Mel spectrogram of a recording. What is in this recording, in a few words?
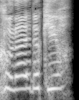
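Voice heal, Japanese; hisumena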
